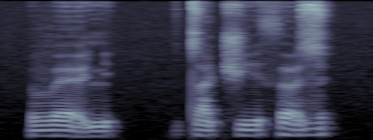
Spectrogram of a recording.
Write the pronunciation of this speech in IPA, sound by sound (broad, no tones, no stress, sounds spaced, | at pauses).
β ɛ lʲ | t a t͡ʃ i θ ɜ z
